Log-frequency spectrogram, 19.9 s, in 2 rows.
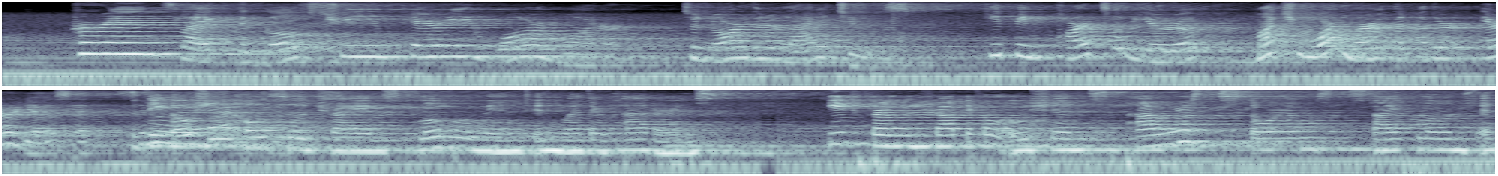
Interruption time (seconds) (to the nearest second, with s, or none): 11 s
